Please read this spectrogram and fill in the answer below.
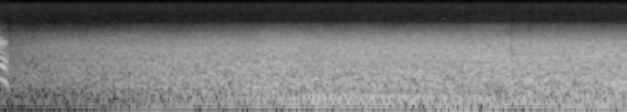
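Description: A steady outdoor roar with no clear tone, swelling over the first couple of seconds and then holding steady.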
